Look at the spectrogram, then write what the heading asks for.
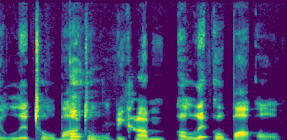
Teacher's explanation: they have these really pronounced glottal stops · Cockney English is they have very pronounced glottal stops in with medial T's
